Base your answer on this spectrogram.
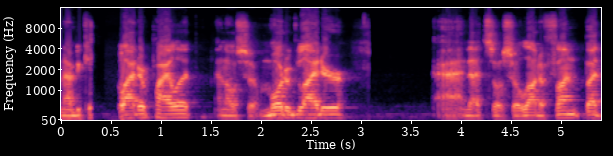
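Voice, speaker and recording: Bright and sharp in tone, a man's fairly low voice moves at a fairly quick pace. His intonation stays monotone and flat. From Hungary. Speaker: flight sim campaign designer. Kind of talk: interview.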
